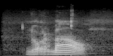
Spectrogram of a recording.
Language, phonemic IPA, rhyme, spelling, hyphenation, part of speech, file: Dutch, /nɔrˈmaːl/, -aːl, normaal, nor‧maal, adjective / adverb / noun, Nl-normaal.ogg
- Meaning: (adjective) 1. normal, usual, in accordance with what is common 2. normal, perpendicular; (adverb) normally, usually; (noun) normal (line or vector perpendicular to another element)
